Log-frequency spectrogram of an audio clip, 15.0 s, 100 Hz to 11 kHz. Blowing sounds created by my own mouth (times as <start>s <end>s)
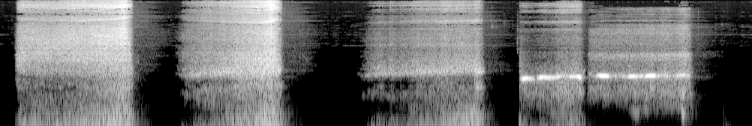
10.4s 13.9s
